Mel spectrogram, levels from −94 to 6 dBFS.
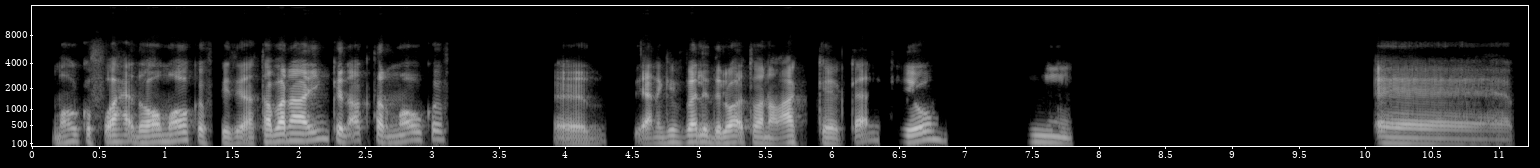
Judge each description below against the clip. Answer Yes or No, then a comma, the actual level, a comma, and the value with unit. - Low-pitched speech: Yes, low, 125 Hz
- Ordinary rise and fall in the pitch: No, wide, 6.0 semitones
